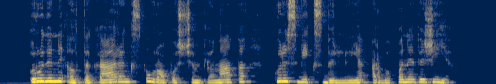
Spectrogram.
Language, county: Lithuanian, Klaipėda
